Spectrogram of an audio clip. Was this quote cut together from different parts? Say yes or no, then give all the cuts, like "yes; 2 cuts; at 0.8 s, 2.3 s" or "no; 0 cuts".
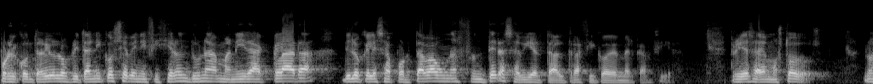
no; 0 cuts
